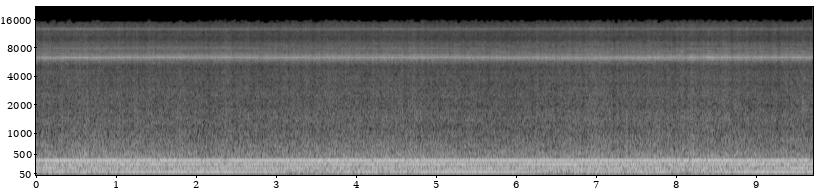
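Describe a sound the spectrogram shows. A propeller engine drones steadily and loudly close by.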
